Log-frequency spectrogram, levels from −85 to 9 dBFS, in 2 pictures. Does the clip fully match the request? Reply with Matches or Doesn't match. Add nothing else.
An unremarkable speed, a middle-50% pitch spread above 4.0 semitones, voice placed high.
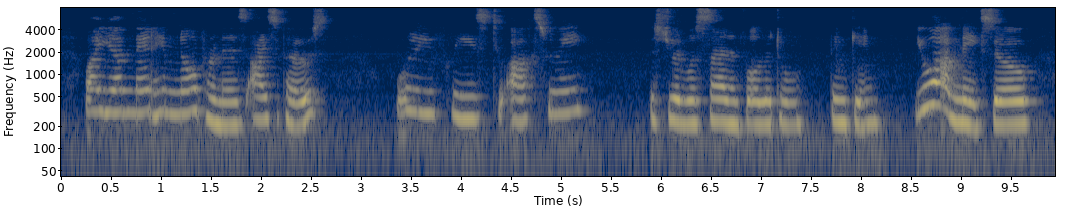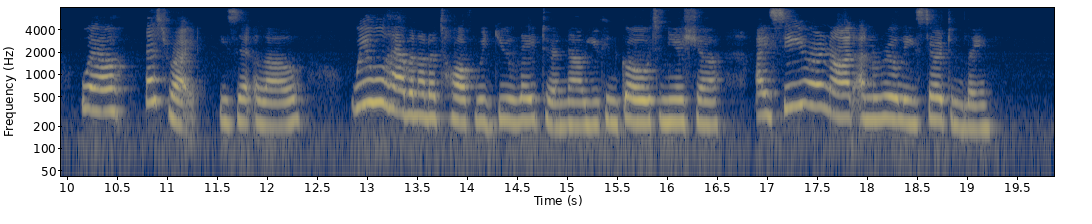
Matches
